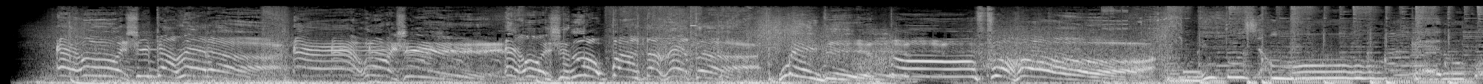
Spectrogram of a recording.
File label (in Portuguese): LOCUTOR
